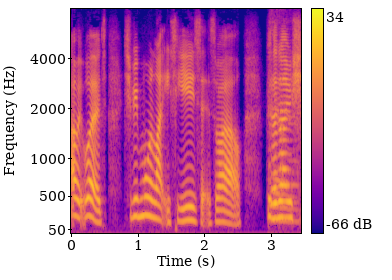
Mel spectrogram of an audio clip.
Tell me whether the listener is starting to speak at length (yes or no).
no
